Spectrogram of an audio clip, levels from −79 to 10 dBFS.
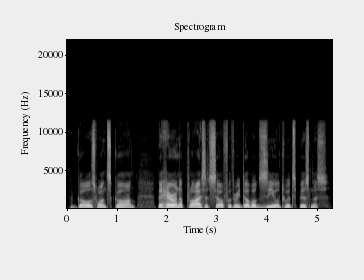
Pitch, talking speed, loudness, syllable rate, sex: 130 Hz, 160 wpm, -17 LUFS, 4.5 syllables/s, male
